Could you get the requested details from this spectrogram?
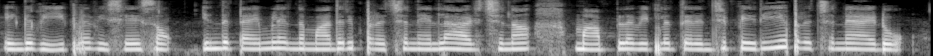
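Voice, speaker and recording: A woman voicing a gentle, tearful young bride-to-be in a cartoon, soft and pleading. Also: extremely high pitch, flat delivery, racing, no room sound, studio quality. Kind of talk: cartoon voice acting.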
